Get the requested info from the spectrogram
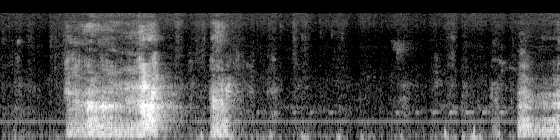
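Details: Playing Rottweiler puppies, two months old: a rough growling bark, a short second burst, then another growl starting at the end, over a steady faint hum.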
